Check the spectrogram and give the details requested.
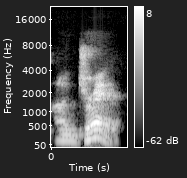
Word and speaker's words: André: I need you to put the accent on the E because it affects the pronunciation. It's Andre.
